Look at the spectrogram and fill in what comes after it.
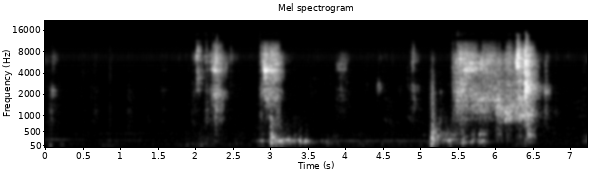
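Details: Young puppies, 25 days old, indoors in a living room at night: a thin whine running underneath, broken by loud, harsh, noisy squeals and yelps in bursts of about a second.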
